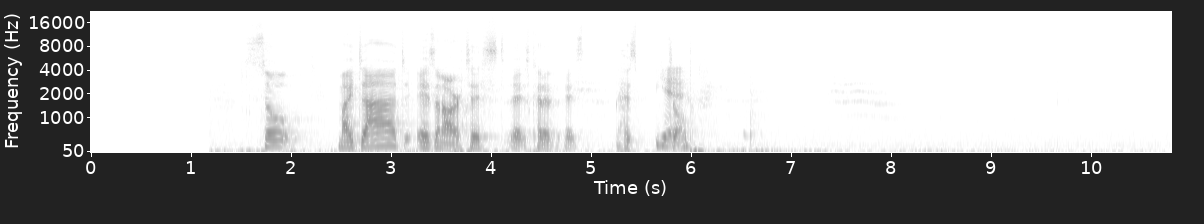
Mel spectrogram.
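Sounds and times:
speech: 1.7s - 6.2s
cat meowing in the hallway: 7.4s - 8.2s.

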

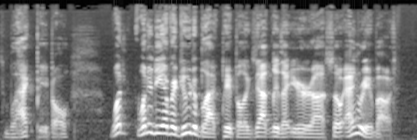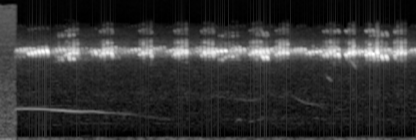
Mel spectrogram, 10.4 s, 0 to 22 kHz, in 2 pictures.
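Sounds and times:
speech: 0.0s - 5.0s
crickets chirping in a high-pitched pulsing trill: 5.4s - 10.4s.

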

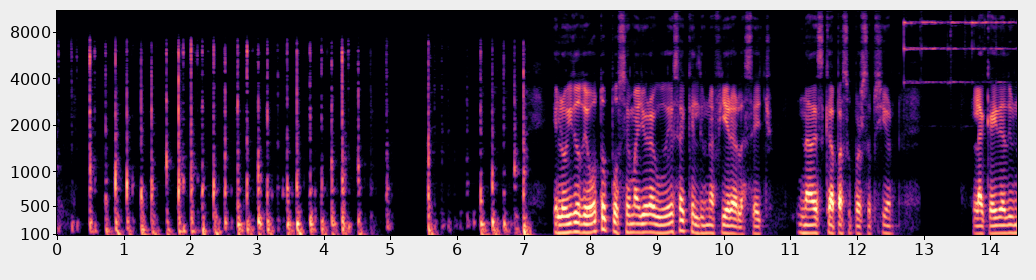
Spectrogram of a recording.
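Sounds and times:
mass keyboard typing in offices: 0.0s - 5.0s, 5.6s - 7.2s
speech: 7.4s - 12.7s, 13.7s - 14.3s.

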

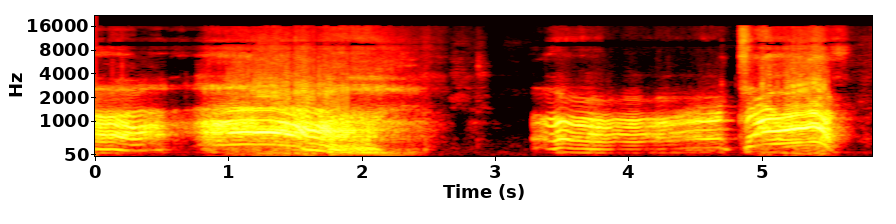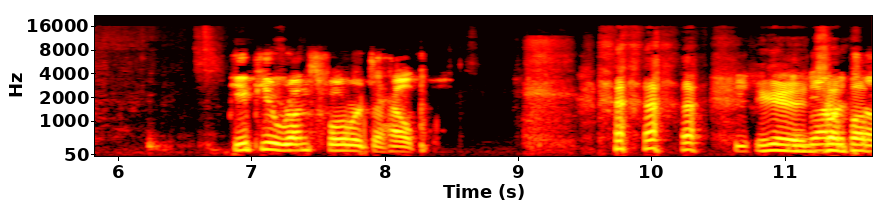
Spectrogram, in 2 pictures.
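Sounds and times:
injured person groaning softly inside a ship: 0.0s - 2.6s, 3.3s - 5.5s
speech: 6.9s - 8.4s, 9.7s - 11.6s.

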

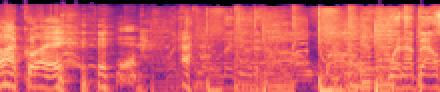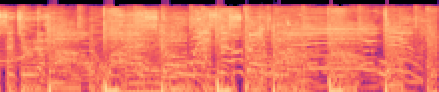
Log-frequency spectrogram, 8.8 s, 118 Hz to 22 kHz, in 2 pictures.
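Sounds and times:
speech: 0.0s - 2.7s, 3.9s - 6.9s
laughter: 0.5s - 2.3s
person howling in imitation of a dog or wolf: 4.2s - 8.7s.

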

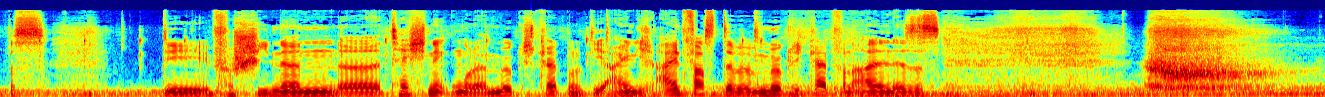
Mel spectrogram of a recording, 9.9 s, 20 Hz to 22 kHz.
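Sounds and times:
speech: 0.0s - 7.4s
deep breath in and out for a meditation breathing exercise: 7.1s - 9.9s.

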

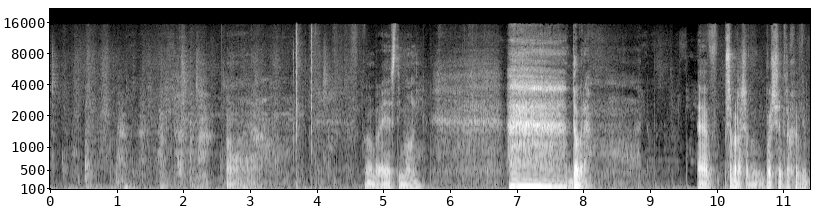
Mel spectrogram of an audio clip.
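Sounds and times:
dog panting and whimpering: 0.2s - 3.5s
sharp clicks: 3.6s - 4.2s
speech: 4.7s - 5.7s, 6.9s - 8.2s, 9.7s - 11.4s.

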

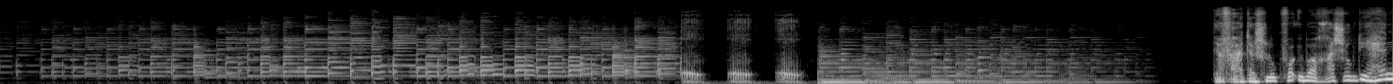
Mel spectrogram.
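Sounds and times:
busy steady musical backing: 0.0s - 6.8s, 8.2s - 11.6s
pigs grunting and oinking: 6.8s - 8.2s
speech: 12.2s - 13.9s.

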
